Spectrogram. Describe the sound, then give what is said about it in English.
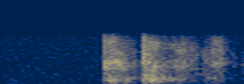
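After a brief silence, a dog named Charlie lets out three quick barks at Daisy, who is running around the house, fairly loud and a little muffled, with the last one slightly softer. “That was Charlie barking at Daisy for Daisy running around the house.”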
